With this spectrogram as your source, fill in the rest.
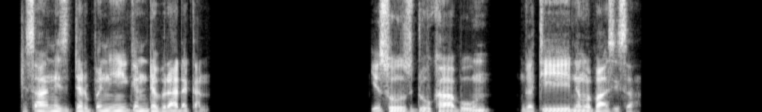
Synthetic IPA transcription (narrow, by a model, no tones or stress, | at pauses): ʔɪsaːnɪs̬d̪ɐɾbɐniːɡɐnd̪ɐbɪɾaːᶑɐkʼɐ̰n | jɛsuːs̬d̪uːkaːbʊʔʊŋ | ɡɐt̪iːnɐmɐbaːs̬ɪsɐ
